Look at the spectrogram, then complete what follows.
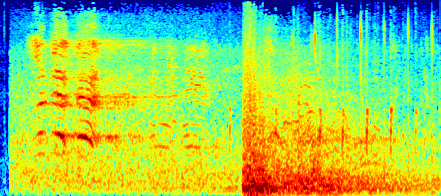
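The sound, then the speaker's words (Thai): A crowd murmurs before one sudden, powerful explosion erupts, followed by a long rumbling roar that slowly fades, as Indonesian authorities blow up foreign fishing boats caught fishing illegally. “ครับนั่นก็เป็นเสียงระเบิดเรือประมงโดยทางการอินโดนีเซียนั่นเอง”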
